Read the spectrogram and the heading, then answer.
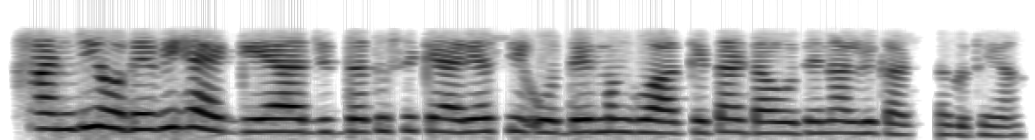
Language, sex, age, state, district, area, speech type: Punjabi, female, 18-30, Punjab, Kapurthala, urban, conversation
